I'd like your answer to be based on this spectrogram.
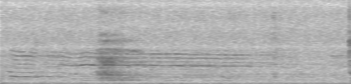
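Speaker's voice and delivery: a long breathy sigh, holding back tears; long shaky sigh. Real, not acted. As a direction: let out a long tearful sigh. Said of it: "I'm getting teary-eyed".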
